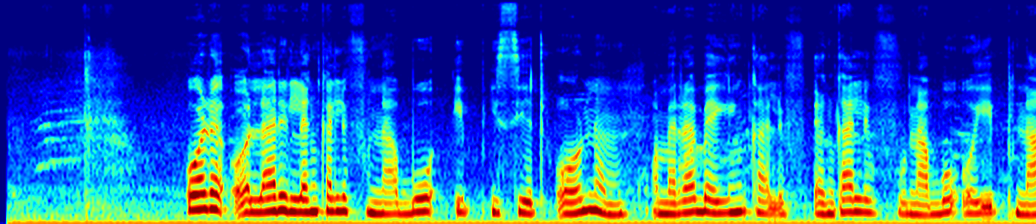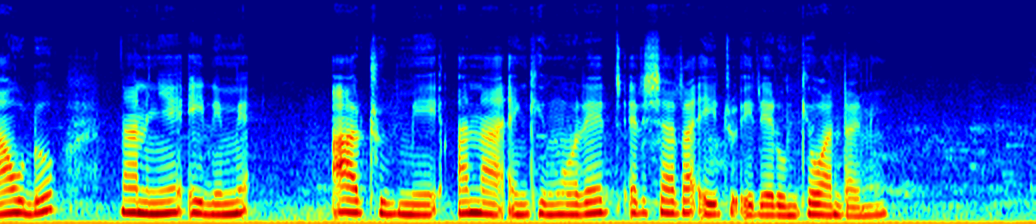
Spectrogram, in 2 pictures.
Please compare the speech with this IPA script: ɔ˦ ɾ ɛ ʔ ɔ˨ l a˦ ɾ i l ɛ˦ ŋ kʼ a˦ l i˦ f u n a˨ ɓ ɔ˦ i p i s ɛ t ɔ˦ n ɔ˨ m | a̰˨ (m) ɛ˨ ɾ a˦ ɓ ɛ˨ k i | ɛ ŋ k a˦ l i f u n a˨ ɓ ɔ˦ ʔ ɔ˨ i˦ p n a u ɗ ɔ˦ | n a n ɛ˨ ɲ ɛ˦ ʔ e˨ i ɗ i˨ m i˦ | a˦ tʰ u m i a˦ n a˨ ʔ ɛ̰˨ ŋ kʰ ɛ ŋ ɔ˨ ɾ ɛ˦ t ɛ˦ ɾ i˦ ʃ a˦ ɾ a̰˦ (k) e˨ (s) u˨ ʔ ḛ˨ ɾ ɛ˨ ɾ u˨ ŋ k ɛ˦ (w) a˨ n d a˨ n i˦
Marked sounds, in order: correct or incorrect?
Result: correct, incorrect: ʔ, incorrect: t, correct

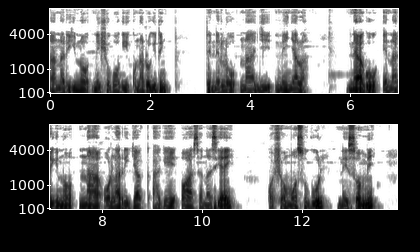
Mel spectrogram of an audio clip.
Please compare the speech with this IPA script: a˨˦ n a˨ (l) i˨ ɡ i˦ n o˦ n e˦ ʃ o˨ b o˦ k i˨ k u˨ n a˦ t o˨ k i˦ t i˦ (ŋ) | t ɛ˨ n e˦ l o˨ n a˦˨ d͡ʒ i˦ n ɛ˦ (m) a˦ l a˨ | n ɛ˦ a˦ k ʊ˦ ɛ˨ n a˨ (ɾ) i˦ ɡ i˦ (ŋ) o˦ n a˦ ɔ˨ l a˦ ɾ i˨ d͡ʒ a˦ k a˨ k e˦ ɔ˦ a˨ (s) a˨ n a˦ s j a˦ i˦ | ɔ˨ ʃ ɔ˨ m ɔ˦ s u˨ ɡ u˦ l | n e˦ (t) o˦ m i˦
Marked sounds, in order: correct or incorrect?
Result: incorrect: ɾ, correct, incorrect: ɲ, correct, incorrect: n, correct, incorrect: s

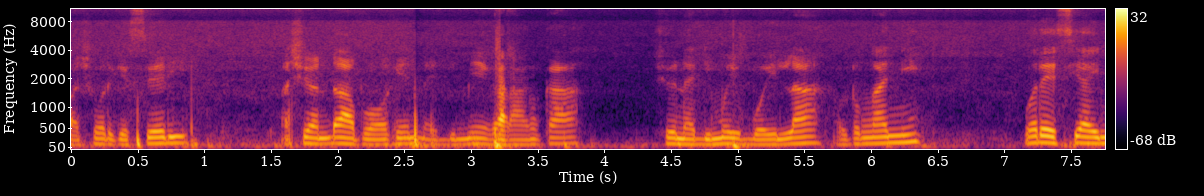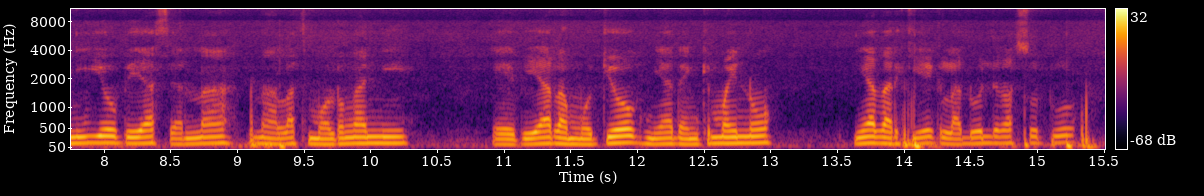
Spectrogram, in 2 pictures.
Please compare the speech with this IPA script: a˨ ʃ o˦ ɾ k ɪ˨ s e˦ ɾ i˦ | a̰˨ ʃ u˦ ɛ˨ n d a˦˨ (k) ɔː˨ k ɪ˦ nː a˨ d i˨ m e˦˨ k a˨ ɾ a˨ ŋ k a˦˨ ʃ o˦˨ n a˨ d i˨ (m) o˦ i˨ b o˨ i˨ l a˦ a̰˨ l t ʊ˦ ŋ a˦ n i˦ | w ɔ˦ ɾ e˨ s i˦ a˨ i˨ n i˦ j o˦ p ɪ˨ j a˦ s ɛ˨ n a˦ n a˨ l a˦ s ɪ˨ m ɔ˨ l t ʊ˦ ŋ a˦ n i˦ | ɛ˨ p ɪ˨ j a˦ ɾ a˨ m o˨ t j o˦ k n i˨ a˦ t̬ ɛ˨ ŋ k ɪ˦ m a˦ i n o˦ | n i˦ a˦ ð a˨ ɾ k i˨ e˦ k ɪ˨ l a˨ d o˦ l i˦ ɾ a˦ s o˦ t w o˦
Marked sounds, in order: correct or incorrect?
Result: incorrect: p, correct

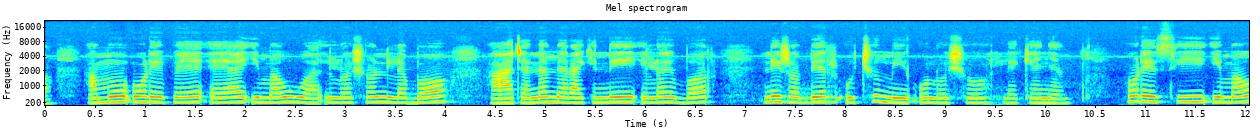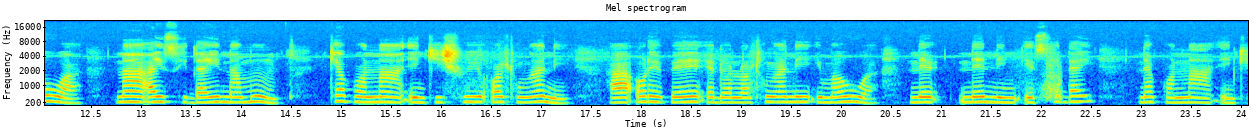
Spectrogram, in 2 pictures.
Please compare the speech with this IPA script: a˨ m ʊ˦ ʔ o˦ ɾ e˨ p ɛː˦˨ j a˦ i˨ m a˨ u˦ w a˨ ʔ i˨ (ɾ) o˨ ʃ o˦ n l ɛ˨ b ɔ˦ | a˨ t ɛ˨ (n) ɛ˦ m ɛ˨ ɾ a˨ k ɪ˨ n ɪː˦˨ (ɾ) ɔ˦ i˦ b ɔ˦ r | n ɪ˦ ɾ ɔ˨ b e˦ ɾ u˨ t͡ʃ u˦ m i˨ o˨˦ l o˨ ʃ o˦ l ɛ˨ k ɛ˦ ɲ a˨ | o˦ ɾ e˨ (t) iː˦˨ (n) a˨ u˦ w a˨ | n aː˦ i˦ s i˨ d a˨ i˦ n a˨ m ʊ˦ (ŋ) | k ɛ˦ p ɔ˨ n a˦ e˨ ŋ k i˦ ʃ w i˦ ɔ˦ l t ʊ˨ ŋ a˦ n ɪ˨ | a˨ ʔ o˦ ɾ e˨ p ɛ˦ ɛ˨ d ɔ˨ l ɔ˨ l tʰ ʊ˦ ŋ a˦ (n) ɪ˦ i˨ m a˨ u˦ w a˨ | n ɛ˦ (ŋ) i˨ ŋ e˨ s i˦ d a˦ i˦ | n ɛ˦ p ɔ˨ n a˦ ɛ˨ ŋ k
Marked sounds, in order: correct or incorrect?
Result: incorrect: l, correct, incorrect: l, incorrect: s, incorrect: m, incorrect: m, correct, incorrect: n

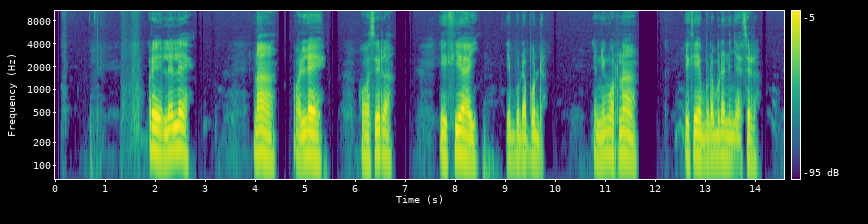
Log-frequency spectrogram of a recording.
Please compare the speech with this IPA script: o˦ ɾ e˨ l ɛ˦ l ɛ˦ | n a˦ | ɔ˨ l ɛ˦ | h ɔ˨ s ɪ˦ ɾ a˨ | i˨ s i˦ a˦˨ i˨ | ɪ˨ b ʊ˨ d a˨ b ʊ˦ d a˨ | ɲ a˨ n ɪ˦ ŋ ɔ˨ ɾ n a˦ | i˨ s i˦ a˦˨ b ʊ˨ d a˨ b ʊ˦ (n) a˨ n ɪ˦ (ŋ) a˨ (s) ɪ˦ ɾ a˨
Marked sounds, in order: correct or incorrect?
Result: incorrect: d, incorrect: ɲ, correct

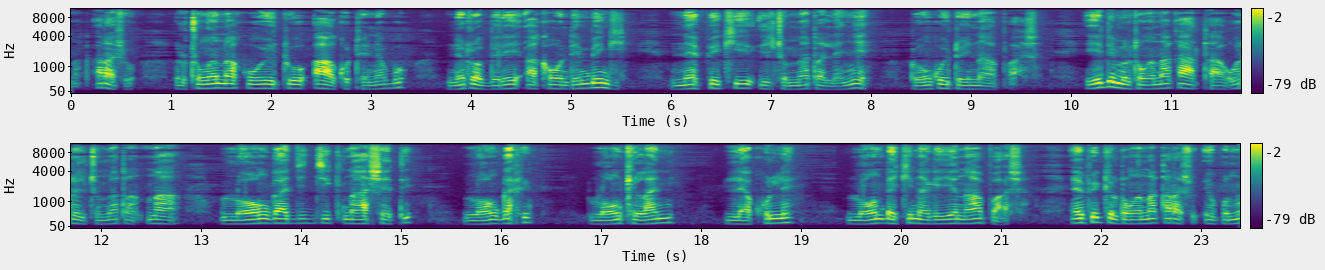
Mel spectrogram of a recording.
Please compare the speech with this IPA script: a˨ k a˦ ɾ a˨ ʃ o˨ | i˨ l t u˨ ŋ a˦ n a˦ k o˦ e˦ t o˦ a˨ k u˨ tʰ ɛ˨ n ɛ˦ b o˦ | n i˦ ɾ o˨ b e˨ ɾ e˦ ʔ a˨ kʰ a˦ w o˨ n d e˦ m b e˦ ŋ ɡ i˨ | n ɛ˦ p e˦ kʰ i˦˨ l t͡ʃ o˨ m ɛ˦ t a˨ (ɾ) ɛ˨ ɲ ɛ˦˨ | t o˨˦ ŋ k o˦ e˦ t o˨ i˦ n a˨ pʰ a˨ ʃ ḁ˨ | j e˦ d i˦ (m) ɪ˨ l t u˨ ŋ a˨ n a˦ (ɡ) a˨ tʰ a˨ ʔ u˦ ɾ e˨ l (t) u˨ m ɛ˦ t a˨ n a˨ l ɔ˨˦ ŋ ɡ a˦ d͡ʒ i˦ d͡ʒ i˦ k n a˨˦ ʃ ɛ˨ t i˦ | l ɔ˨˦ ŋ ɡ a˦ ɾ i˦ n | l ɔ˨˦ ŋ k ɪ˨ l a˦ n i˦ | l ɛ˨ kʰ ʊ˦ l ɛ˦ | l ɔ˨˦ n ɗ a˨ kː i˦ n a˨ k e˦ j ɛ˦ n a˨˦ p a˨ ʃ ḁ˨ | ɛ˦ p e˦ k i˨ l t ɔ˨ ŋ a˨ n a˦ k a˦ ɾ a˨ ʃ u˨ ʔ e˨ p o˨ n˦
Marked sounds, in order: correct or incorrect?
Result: incorrect: l, correct, incorrect: k, incorrect: t͡ʃ

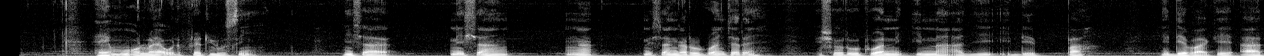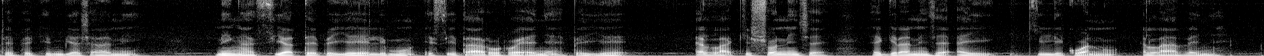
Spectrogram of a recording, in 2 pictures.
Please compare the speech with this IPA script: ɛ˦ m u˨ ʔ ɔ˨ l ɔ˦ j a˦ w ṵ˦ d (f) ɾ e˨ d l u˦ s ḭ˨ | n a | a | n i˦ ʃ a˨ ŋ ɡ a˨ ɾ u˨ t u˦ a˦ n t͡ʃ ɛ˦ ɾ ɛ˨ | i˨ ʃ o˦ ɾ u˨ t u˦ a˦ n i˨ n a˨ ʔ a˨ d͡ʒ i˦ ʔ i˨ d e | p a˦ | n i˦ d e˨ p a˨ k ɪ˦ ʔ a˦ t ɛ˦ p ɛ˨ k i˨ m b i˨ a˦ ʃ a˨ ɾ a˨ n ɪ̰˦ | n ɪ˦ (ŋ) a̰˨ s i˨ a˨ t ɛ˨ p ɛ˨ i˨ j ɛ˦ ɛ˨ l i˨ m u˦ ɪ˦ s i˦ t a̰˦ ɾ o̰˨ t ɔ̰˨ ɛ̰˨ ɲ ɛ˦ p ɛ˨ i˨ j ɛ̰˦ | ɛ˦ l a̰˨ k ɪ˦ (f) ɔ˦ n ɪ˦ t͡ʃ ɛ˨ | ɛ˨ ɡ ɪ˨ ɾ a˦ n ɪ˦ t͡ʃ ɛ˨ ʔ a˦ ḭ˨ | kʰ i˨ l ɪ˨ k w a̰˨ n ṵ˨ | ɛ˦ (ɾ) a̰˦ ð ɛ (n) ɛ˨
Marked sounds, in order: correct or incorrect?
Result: correct, correct, incorrect: ʃ, incorrect: l, incorrect: ɲ

